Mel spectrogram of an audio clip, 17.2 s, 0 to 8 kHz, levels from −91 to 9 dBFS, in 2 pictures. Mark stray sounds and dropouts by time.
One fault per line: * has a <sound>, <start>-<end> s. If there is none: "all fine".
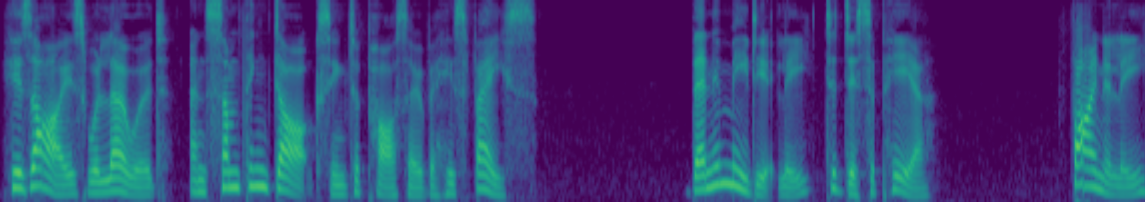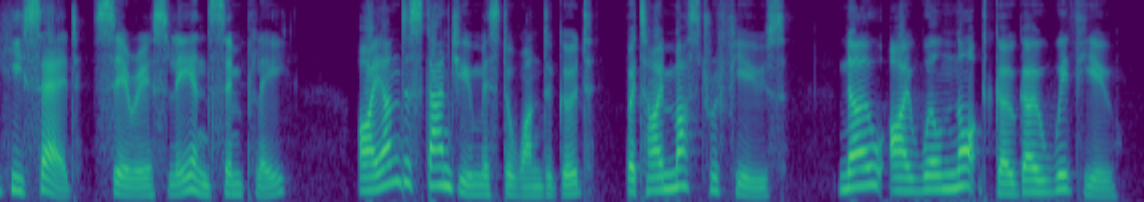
all fine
